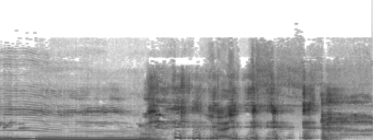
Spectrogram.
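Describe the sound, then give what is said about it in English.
A dog howls in one long, steady, wavering note for over a second, then breaks into a rapid string of choppy, yelping howl fragments. Loud, with no talking. “Oh my God, dog.”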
